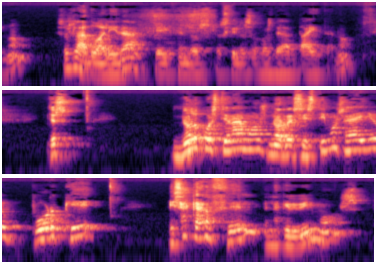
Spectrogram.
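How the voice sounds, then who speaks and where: A man from Spain, speaking passionately and colloquially as a guest author in a podcast conversation, with sudden swings in loudness. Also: medium pitch. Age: 40s. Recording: echoey room.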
